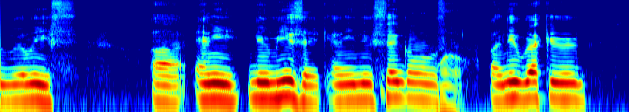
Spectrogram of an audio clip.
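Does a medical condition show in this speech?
Yes: cerebral palsy.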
